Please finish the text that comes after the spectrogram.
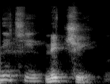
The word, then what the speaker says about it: Nietzsche: Nietzsche.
